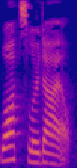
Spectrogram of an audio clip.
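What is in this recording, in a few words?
"water slide", English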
